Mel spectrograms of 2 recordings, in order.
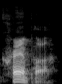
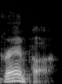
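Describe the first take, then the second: First: The word begins with a K sound. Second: The word begins with a G sound. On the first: This is a child's early way of saying it. "she said it with a C" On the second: This is the standard form of the word. "grandpa with the G"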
